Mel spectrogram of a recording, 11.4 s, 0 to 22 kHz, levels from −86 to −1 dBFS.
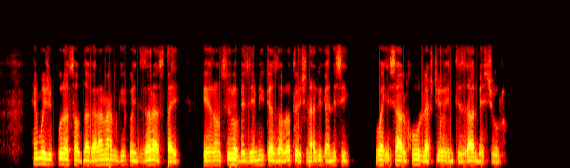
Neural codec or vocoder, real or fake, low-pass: codec, 16 kHz, 6 kbps, DAC; fake; 7.2 kHz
